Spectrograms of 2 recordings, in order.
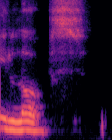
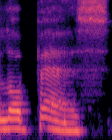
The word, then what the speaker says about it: Lopes: up let's try Dave Lopes let me highlight him bring him up over here interesting he doesn't pronounce a Lopez it's Lopes all right opening bid is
